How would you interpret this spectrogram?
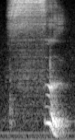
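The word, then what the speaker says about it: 四: Pronunciation is si.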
